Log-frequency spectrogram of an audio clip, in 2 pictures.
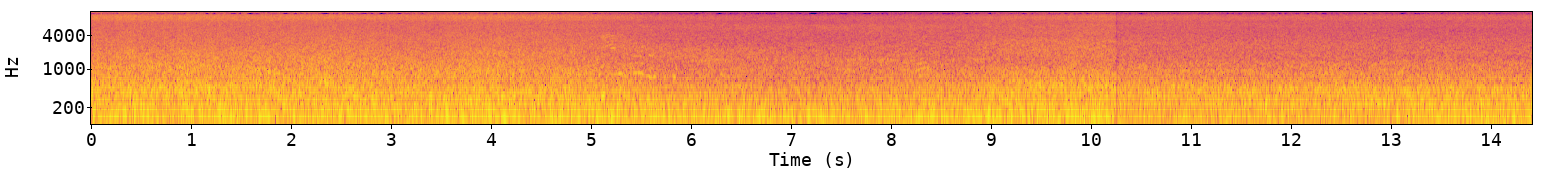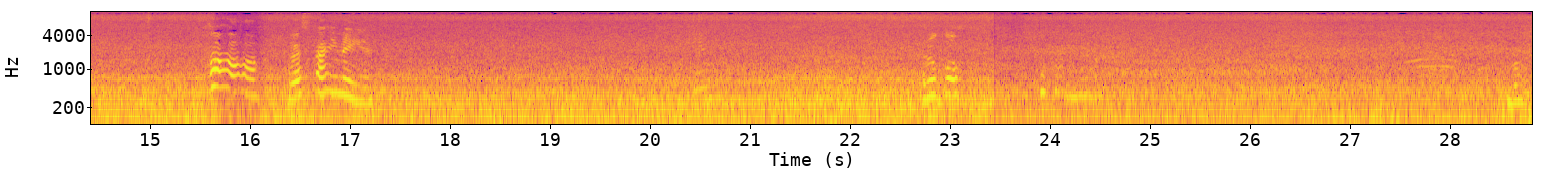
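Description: Steady rush of a waterfall-fed mountain stream running over rocks, a little stronger in the first few seconds.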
